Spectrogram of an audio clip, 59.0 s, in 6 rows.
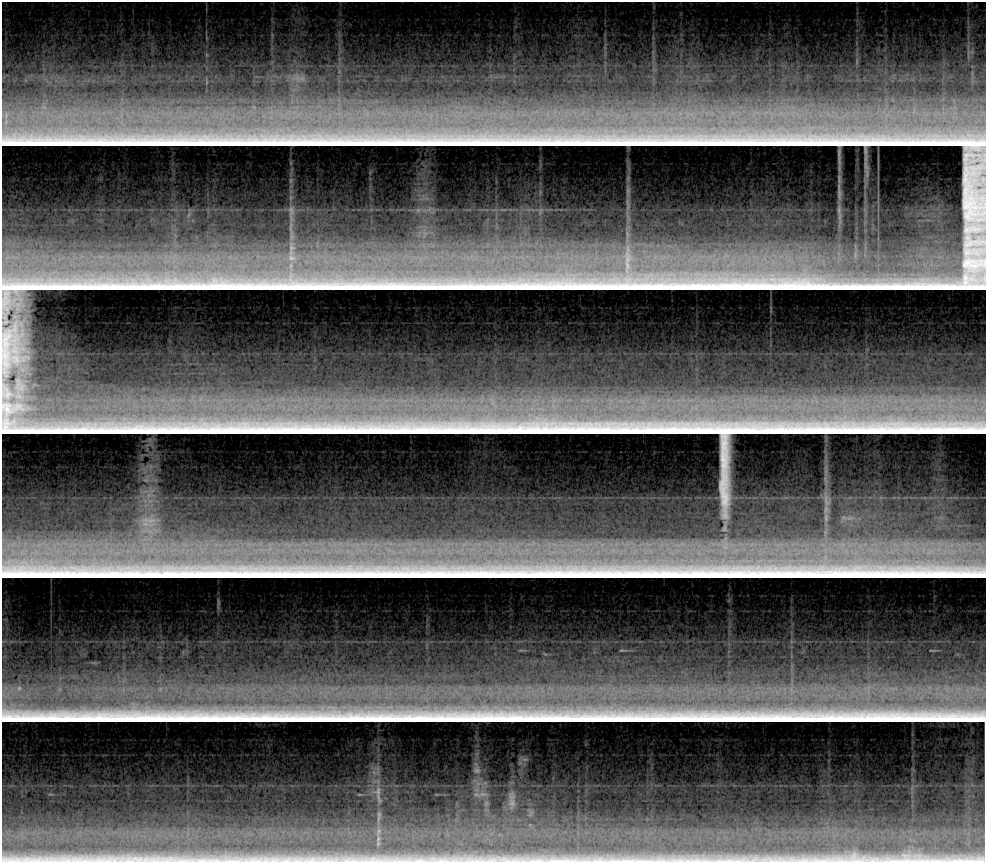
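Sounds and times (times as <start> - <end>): train rumble inside carriage: 0.0 - 59.0.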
